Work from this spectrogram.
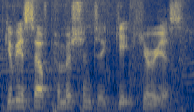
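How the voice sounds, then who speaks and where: A man's voice: on the high side, expressive, brisk, music in the background. A man with a New Zealand accent hosting a business podcast in a studio, with an upbeat, enthusiastic delivery. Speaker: podcast host, business coach. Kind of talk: scripted podcast intro and interview.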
